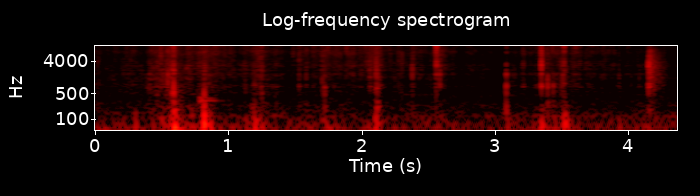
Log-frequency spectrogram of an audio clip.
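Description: Fingertips pinch and pop a sheet of clear plastic bubble wrap with small bubbles, giving about eleven sharp, bright snaps scattered over a soft, continuous crinkling of the plastic. Each pop ends almost instantly, and the whole sound stays quiet.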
